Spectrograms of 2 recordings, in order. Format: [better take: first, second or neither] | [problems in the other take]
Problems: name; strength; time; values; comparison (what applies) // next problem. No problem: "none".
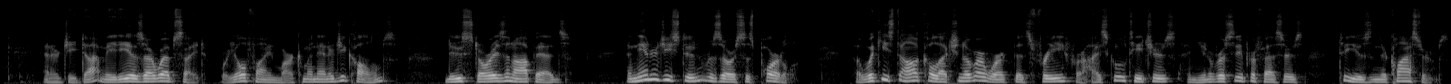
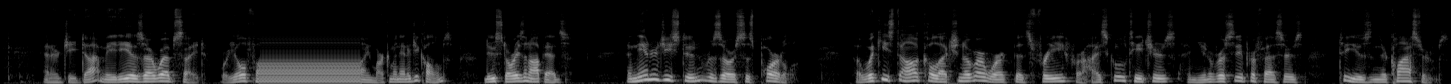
first | audio freezing; at 2.5 s for 1 s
